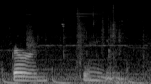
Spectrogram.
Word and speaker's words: Berenstain: Pronounced Berenstain.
